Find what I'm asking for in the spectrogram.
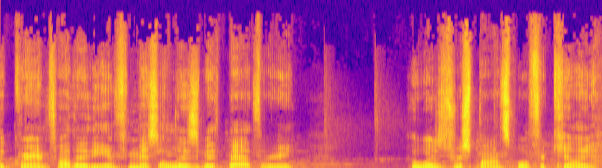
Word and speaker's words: Bathory: Is it Bathory? – Bathory. – Am I saying it wrong then? Bathory? It's almost like I'm pronouncing the O a little too much. Bathory. – Yeah, I think it's, I always hear it Bathory.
